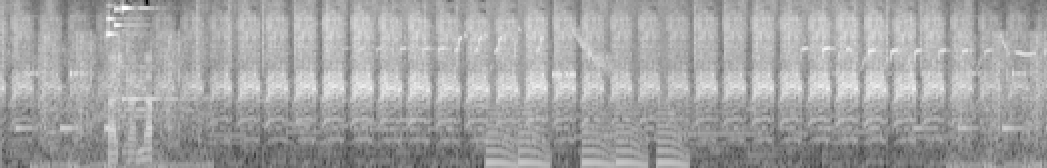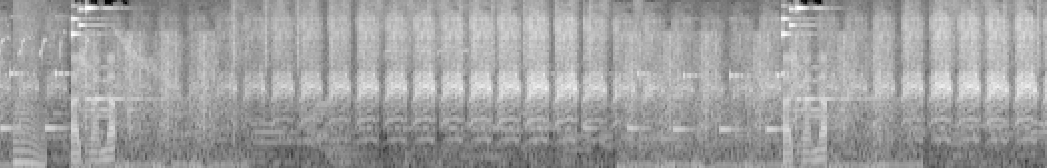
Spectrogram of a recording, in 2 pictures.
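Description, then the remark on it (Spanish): A video game duck quacks and honks over and over, loud, layered on top of busy, pulsing game music that keeps going the whole time. “Y el pato nos empieza a mirar todo”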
